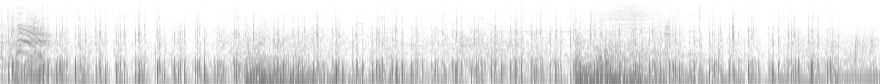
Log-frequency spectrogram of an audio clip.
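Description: A horse gallops with rapid hoofbeats on hard ground.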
